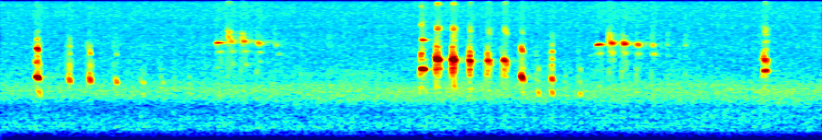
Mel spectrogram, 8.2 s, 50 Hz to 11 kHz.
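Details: Bald eagle heard at night at a nest in Rome, Georgia, on 13 March 2024. The incubating bird is roused after midnight, and later the male vocalizes. Faint high chirps are followed by a rapid descending series of piping notes over a steady low hum.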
